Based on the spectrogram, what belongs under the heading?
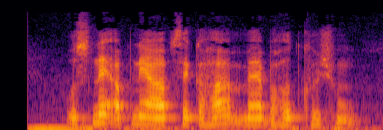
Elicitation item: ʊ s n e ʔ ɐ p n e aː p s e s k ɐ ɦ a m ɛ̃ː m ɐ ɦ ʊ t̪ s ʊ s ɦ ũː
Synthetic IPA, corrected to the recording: ʊ s n e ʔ ɐ p n e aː p s e k ɐ ɦ a m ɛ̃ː b ɐ ɦ ʊ t̪ x ʊ ʃ ɦ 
